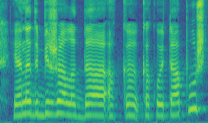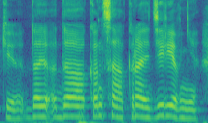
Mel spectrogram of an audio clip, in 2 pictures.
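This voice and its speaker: Over noticeable background noise, a woman at a medium pitch speaks at a fairly slow pace. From Rzhev, Russia. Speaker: singer. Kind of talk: casual chat. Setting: studio.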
